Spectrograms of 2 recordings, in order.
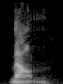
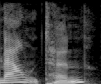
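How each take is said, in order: First: The T is swallowed with the mouth left open. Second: The T is clearly released with a closed mouth. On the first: "we just don't close our mouth and it's all one word" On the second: "I had to close my my mouth to make that hard T sound"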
